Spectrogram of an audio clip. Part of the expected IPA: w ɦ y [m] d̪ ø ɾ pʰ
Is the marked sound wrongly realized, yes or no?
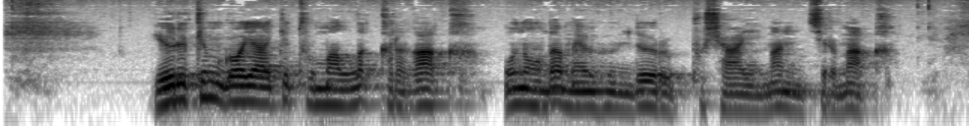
no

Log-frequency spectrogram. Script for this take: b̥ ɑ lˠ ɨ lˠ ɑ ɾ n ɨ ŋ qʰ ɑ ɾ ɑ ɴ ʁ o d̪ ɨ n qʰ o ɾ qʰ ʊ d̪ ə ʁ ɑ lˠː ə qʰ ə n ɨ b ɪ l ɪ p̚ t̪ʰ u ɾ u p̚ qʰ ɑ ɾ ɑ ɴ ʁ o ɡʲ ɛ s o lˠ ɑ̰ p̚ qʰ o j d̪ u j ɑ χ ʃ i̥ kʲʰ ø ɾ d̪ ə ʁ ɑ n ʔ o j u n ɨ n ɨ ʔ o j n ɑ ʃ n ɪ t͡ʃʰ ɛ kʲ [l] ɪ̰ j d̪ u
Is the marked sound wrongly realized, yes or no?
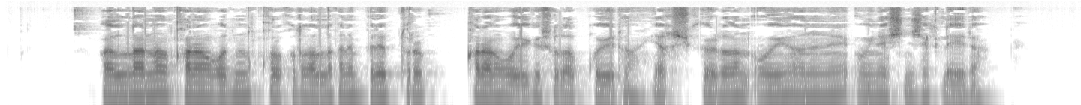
no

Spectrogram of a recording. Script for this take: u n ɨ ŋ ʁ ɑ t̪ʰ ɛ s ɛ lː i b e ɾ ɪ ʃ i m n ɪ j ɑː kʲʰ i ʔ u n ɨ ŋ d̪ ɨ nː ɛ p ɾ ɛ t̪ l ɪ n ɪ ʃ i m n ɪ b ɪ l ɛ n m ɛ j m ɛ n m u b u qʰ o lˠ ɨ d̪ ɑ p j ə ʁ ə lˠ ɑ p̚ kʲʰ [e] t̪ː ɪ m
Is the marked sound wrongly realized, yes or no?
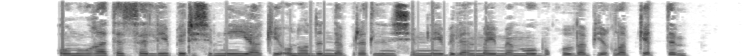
yes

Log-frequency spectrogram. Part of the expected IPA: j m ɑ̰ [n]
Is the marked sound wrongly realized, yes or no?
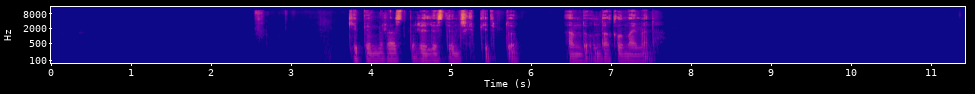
no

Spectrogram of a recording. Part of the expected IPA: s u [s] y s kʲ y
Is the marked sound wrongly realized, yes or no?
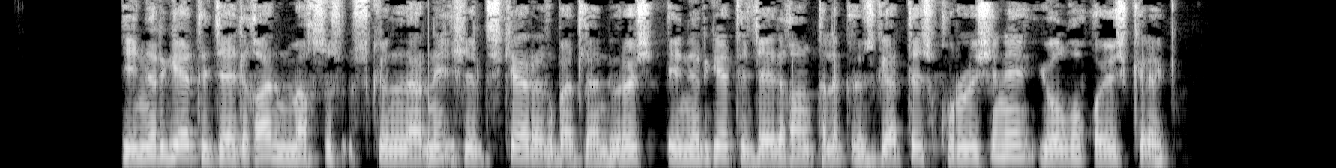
no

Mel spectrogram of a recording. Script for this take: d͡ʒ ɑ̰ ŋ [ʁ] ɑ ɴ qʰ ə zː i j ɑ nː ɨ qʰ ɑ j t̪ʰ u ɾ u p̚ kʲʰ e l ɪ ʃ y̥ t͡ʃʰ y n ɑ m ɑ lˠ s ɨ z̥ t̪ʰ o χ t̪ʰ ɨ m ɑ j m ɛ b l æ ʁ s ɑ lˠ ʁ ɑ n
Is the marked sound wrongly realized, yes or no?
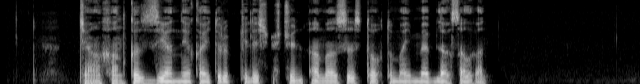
yes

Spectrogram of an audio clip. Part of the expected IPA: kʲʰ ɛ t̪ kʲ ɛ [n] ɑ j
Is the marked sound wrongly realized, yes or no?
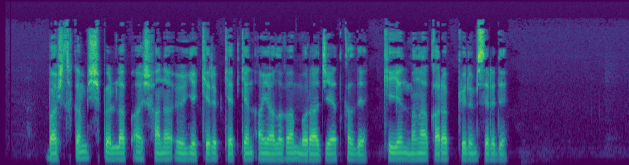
no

